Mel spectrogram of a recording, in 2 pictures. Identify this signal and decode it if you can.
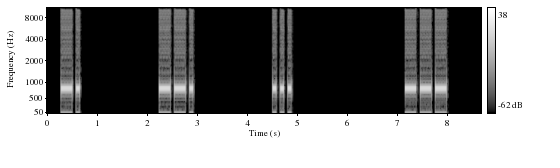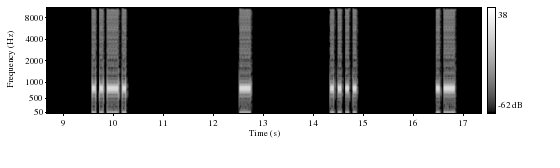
Morse code, heard as a keyed tone, about 16 wpm, spaced as for 5 wpm, 800 Hz. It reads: NGS OF THA
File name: CW Code Groups @5WPM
